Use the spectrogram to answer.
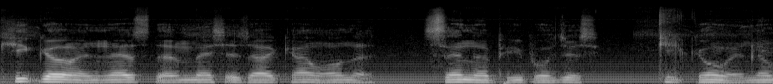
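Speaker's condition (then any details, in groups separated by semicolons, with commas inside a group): Cerebral palsy; lifelong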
